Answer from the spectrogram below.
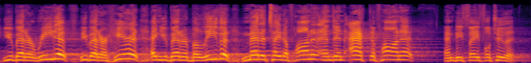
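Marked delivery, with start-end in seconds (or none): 0.0-5.5 louder and higher, preaching hard; building preacher's call; rising exhortation. Real, not acted. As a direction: drive each you better home harder.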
